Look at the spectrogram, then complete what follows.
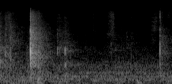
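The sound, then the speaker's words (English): A short burst of tarot cards being shuffled for a yes-or-no reading, followed by a few soft papery ticks and one more brief flick near the end, with no talking over it. “If I could shuffle, that would be nice.”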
